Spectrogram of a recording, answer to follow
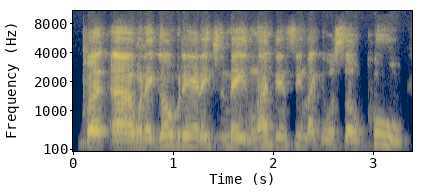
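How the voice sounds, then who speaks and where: Higher-pitched male podcast host. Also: steady tone, fast, lo-fi sound. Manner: effusive, repeats affirmations. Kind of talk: casual interview chat.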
